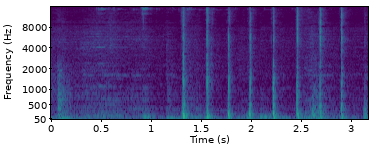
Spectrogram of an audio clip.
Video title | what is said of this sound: My House Smells Like Bread Heaven Right Now, Yummy. Day 8: Live Bread Bake, Start Finding Success. | the way you tell if your bread is done is you use your ear do you hear that Hollow sound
